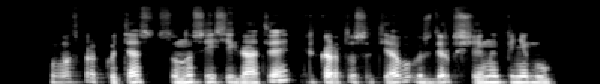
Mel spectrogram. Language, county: Lithuanian, Alytus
